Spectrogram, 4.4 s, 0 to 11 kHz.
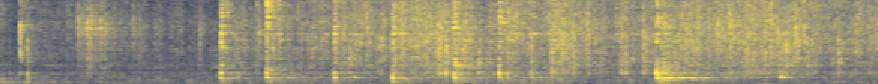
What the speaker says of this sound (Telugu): వెల్లుల్లిపాయల్ని మామూలుగా 1 నిమిషం పాటు అలా ఫ్రై చేసుకున్నా సరిపోతుంది.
